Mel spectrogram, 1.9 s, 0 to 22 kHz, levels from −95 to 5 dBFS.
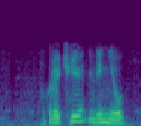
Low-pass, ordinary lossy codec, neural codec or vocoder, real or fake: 5.4 kHz; Opus, 32 kbps; codec, 24 kHz, 1.5 kbps, HILCodec; fake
